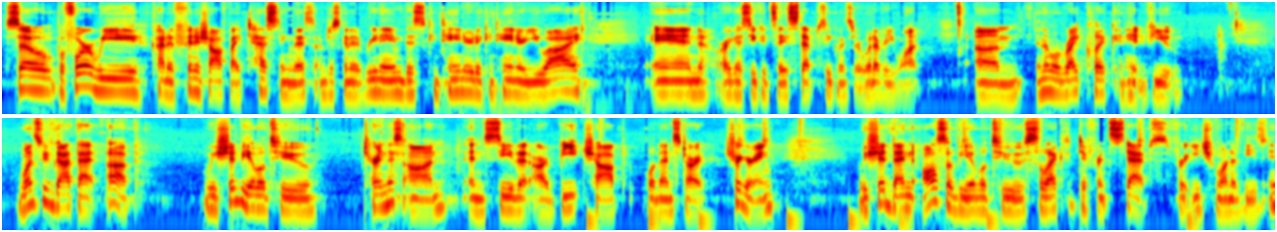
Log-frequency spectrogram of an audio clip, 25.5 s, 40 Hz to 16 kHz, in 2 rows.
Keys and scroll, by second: 4.1 BackSpace.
